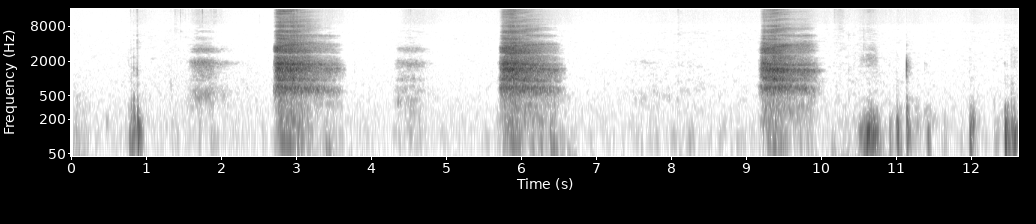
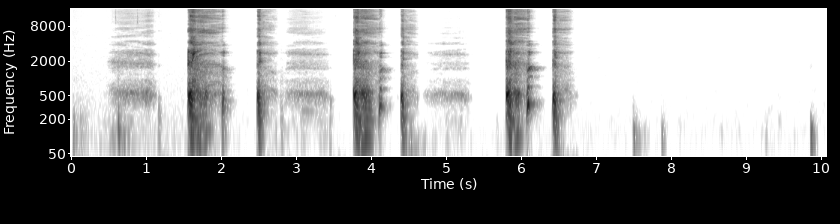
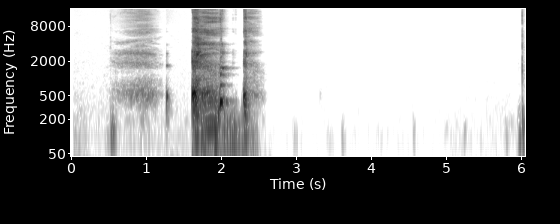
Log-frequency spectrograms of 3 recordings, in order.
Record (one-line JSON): {"exhalation_length": "12.6 s", "exhalation_amplitude": 13760, "exhalation_signal_mean_std_ratio": 0.34, "three_cough_length": "10.1 s", "three_cough_amplitude": 32768, "three_cough_signal_mean_std_ratio": 0.23, "cough_length": "6.1 s", "cough_amplitude": 32768, "cough_signal_mean_std_ratio": 0.22, "survey_phase": "beta (2021-08-13 to 2022-03-07)", "age": "45-64", "gender": "Female", "wearing_mask": "No", "symptom_runny_or_blocked_nose": true, "symptom_sore_throat": true, "symptom_fatigue": true, "symptom_headache": true, "symptom_onset": "2 days", "smoker_status": "Never smoked", "respiratory_condition_asthma": false, "respiratory_condition_other": false, "recruitment_source": "Test and Trace", "submission_delay": "1 day", "covid_test_result": "Positive", "covid_test_method": "RT-qPCR", "covid_ct_value": 21.5, "covid_ct_gene": "ORF1ab gene", "covid_ct_mean": 21.9, "covid_viral_load": "64000 copies/ml", "covid_viral_load_category": "Low viral load (10K-1M copies/ml)"}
